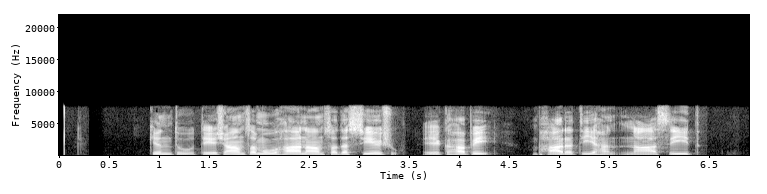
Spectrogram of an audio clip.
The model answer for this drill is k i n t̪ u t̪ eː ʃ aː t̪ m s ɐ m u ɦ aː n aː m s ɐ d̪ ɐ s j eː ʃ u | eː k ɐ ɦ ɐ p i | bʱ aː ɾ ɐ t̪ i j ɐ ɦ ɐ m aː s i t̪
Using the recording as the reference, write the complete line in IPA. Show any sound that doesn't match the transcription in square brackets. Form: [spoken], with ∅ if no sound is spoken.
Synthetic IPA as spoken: k i n t̪ u t̪ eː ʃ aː [∅] m s ɐ m [uː] ɦ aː n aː m s ɐ d̪ ɐ s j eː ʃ u | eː k ɐ ɦ ɐ p i | bʱ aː ɾ ɐ t̪ i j ɐ ɦ ɐ [n] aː s [iː] t̪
